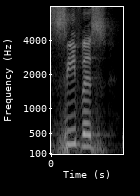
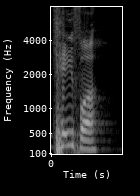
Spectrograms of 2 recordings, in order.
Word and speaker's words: Kepha: Okay, we pronounce it Cephas. It's actually, if you want to be, you know, correct, it's actually Kepha, okay? That's how you pronounce it in ancient Greek, okay?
